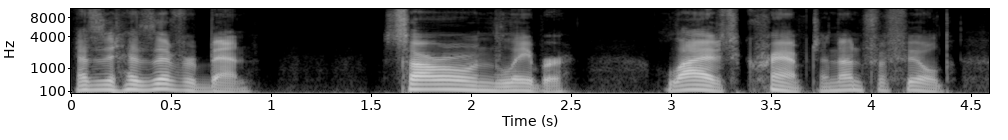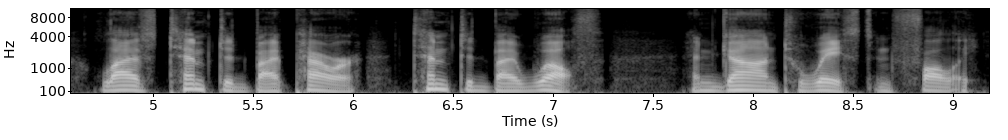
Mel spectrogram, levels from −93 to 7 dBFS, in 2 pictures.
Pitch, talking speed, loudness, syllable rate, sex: 120 Hz, 155 wpm, -20 LUFS, 5.5 syllables/s, male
